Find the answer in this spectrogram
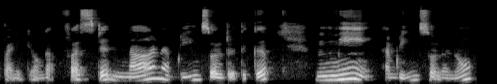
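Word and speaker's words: मैं: First நான் அப்படின்னு சொல்கிறதுக்கு மே அப்படின்னு சொல்லணும். ஹிந்தியில் மேன்னு சொல்லும்போது என் சைலண்ட் ஆகிடும். ஸ்பெல்லிங்கில் தான் மேன்னு வரும், ஆனால் நம்ம ப்ரொனவுன்சியேஷன் பண்ணும்போது மே அப்படின்னு ப்ரொனவுன்ஸ் பண்ணணும்.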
